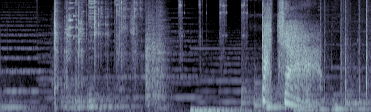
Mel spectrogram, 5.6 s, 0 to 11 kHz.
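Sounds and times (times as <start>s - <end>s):
metal hubcap dropped by a little dog clattering into a bathtub: 0.8s - 2.3s
speech: 4.3s - 4.7s.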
